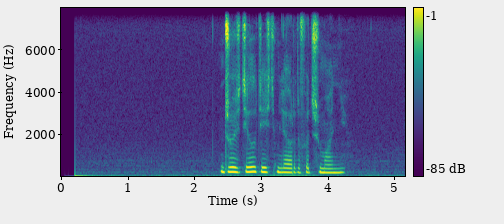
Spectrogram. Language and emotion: Russian, neutral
